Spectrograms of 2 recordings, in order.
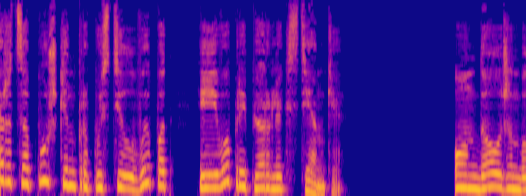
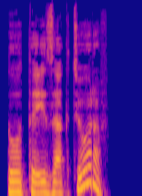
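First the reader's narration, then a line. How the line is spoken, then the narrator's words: Gloomy, defeated. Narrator (Russian): мрачно, как побежденный, спросил он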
